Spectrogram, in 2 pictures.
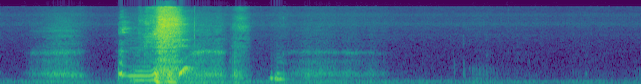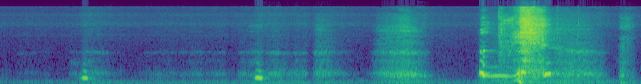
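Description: Two forceful, wet-sounding sneezes with wind-up breaths and sniffles between them.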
